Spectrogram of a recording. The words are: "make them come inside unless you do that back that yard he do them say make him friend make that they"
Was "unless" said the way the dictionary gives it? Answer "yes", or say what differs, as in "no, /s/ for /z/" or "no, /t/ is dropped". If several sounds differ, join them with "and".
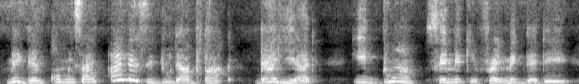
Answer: no, /n/ is dropped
